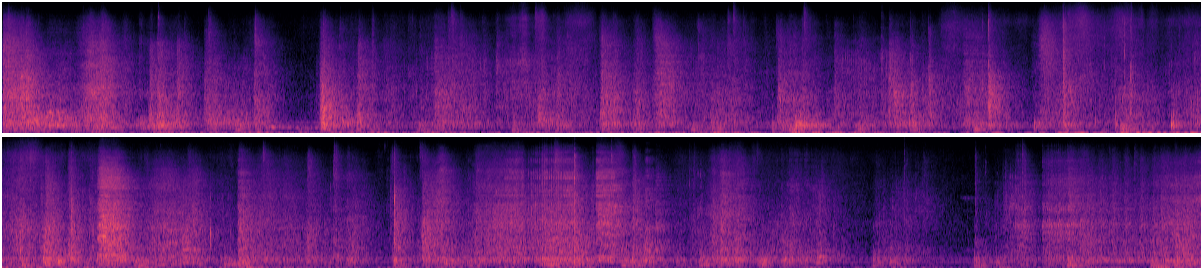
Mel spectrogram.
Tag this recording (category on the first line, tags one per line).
Soundscapes > Indoors
floor
old
squeaky
staircase
wood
